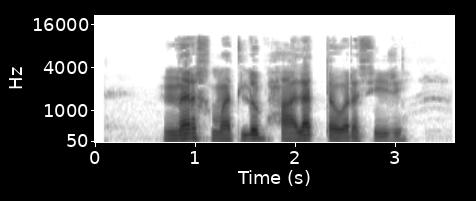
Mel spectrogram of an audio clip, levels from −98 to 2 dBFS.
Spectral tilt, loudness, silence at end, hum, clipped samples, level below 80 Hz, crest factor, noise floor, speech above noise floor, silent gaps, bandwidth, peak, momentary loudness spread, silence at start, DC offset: -6 dB/octave; -21 LUFS; 0.5 s; none; under 0.1%; -58 dBFS; 22 dB; -71 dBFS; 50 dB; none; 11.5 kHz; 0 dBFS; 12 LU; 0.7 s; under 0.1%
